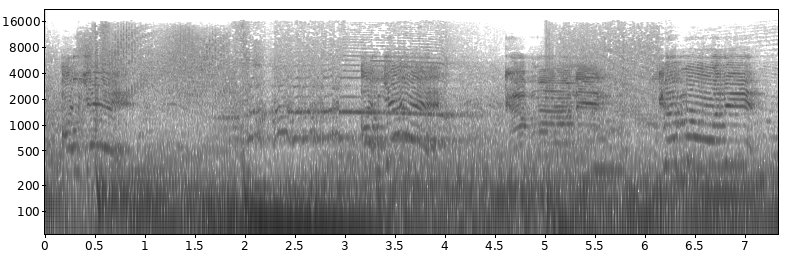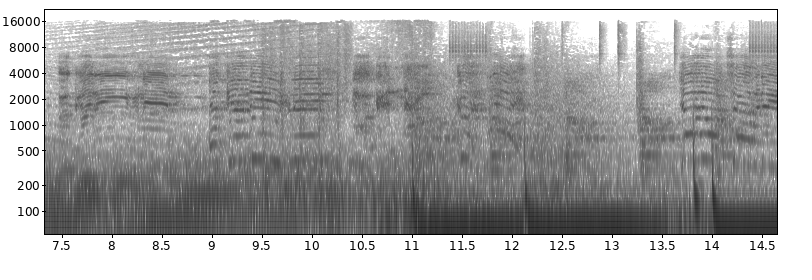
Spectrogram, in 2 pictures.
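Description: A loud, driving wrestler's entrance theme song with a heavy bass beat and a sung, chant-like male vocal performed by the actor playing the wrestler, playing continuously for the whole stretch.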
